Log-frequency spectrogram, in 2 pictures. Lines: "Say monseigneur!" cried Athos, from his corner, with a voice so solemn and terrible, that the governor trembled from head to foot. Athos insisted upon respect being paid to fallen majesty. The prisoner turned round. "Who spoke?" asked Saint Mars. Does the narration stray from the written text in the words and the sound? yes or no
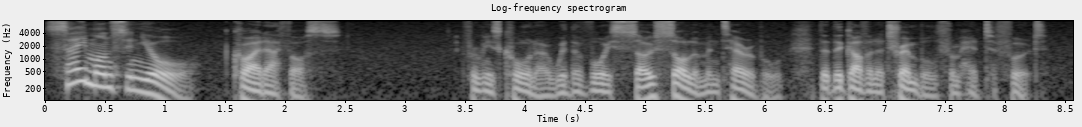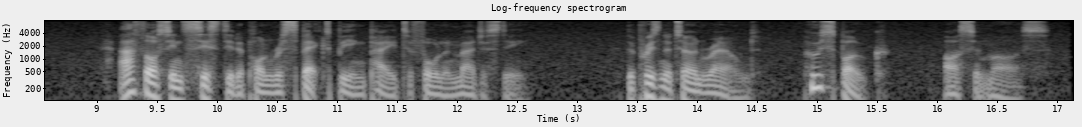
no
